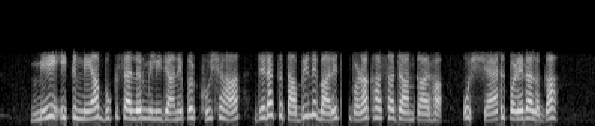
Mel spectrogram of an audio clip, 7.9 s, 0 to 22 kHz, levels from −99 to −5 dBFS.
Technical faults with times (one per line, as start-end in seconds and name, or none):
4.55-4.66 packet loss filled with silence
6.64-6.68 packet loss filled with silence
